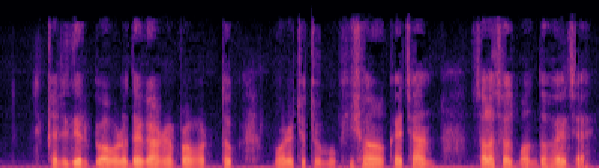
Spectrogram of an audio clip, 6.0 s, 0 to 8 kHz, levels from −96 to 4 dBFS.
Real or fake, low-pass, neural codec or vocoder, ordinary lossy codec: fake; 7.2 kHz; codec, 16 kHz in and 24 kHz out, 1 kbps, XY-Tokenizer; AAC, 32 kbps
